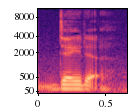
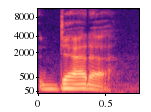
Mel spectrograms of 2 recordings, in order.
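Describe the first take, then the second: First: The first vowel is long. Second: The first vowel is short. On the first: The speaker calls it right. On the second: The speaker calls it wrong.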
